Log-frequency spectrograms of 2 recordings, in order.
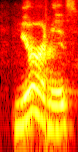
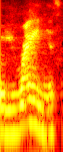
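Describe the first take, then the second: First: "Uranus" with stress on the opening syllable, short unstressed middle; first-syllable stress. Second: "Uranus" with stressed middle syllable rhyming with "ray"; alternative pronunciation. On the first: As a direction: say "Uranus" as YOOR-uh-nus. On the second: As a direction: say "Uranus" as yoo-RAY-nus. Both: Shown as a demonstration. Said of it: "however you wanna pronounce it".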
